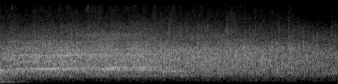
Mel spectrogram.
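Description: Audience clapping at a mushaira poetry night, a dense, loud burst of applause from a large crowd that holds steady and then tapers slightly, with no voices over it.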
